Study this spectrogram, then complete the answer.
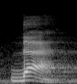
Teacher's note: Da diucapkan dengan menyentuhkan ujung lidah kita dengan bagian gusi-gusi dua gigi seri bagian atas. Da. Nah, kesalahan yang sering dilakukan adalah menyentuhkan ujung lidah dengan langit-langit.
